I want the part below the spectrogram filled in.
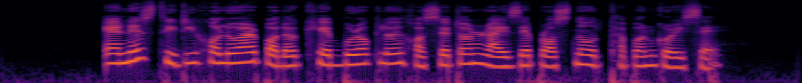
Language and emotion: Assamese, neutral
